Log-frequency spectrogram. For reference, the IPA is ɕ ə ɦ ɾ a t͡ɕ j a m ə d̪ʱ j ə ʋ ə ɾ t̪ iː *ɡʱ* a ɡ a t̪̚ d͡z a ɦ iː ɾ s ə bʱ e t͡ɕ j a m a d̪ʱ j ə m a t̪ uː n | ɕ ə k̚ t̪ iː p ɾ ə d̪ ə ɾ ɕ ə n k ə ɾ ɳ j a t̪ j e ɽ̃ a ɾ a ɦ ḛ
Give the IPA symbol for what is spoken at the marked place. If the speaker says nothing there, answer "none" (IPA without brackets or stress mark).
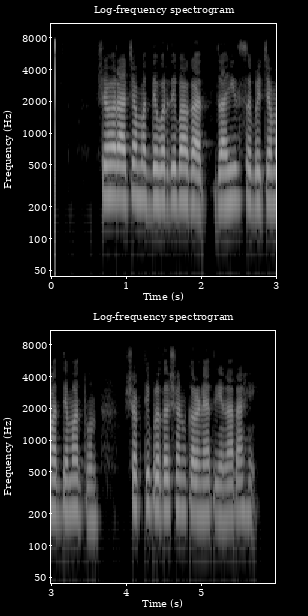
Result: bʱ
